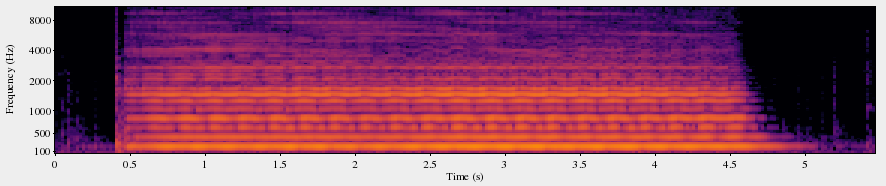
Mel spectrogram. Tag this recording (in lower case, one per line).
music
bowed string instrument
musical instrument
